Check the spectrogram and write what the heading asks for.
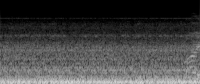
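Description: Cummins ISX diesel engine of a Volvo 780 semi-truck running steadily while the truck rolls slowly, heard inside the cab as a loud, even low hum.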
